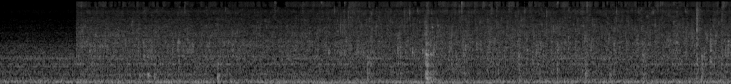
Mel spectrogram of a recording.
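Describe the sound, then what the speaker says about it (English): Galunggong fish frying in a pot of oil, a dense, even crackling sizzle that runs throughout with a few faint clicks and pops, close and steady, with no voices. "So I have this pot with oil in it, and I'm gonna fry the rest."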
